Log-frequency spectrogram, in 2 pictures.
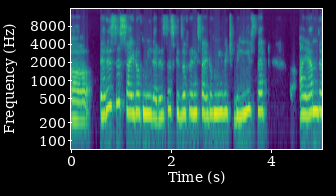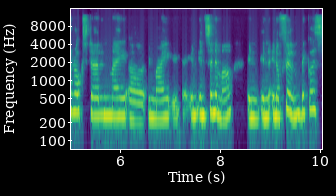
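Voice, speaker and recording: A soft-spoken woman talks with a high pitch and a dark, mellow tone. She keeps a fairly quick pace. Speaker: film writer. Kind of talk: interview conversation. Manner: halting.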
